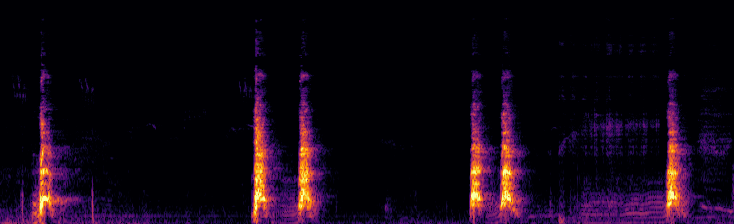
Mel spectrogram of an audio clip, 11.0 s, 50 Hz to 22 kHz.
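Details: A 7-month-old male Border Collie puppy in a garden in Wales, on 2 May 2022, barks sharply and loudly at his own reflection in a new garden mirror, singly and in quick pairs with quiet gaps between.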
